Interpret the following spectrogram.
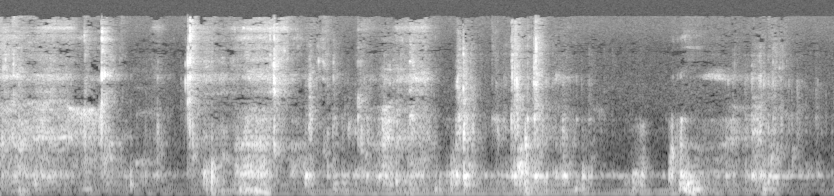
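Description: A fountain soda being sipped through a straw and swallowed: a string of short, faint sips and gulps, close to the microphone.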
